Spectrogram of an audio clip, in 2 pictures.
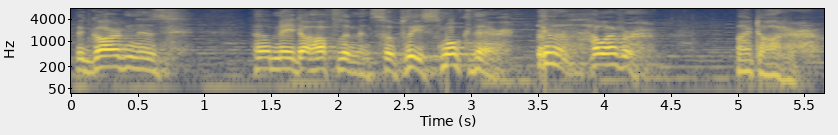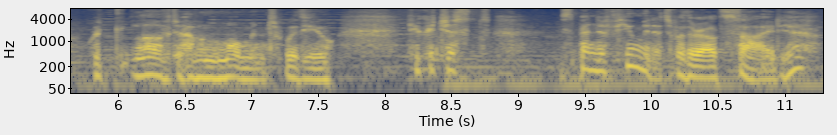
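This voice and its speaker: An actor playing a fawning middle-aged baron who talks in a hesitant, ingratiating way. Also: male voice, on the high side, lively intonation, a little slow, soft background music. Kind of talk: audio drama acting.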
